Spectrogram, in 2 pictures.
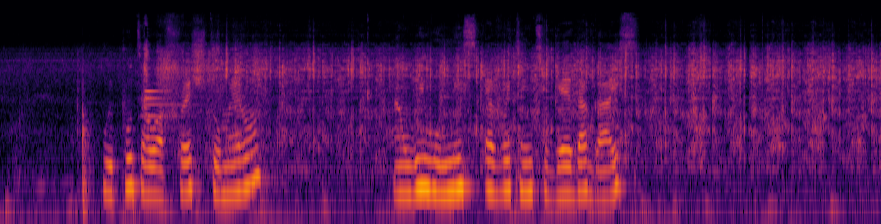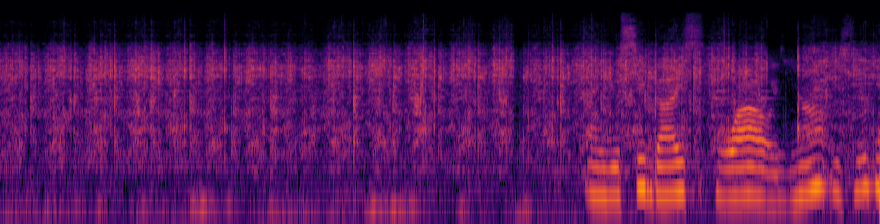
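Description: A metal ladle scrapes and stirs thick sauce in a metal pan.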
